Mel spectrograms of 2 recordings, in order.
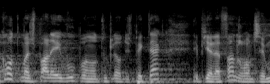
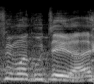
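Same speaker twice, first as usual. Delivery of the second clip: put-on cocky kid; 6 semitones higher, 3 dB louder than usual. Son challenging the nurse.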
